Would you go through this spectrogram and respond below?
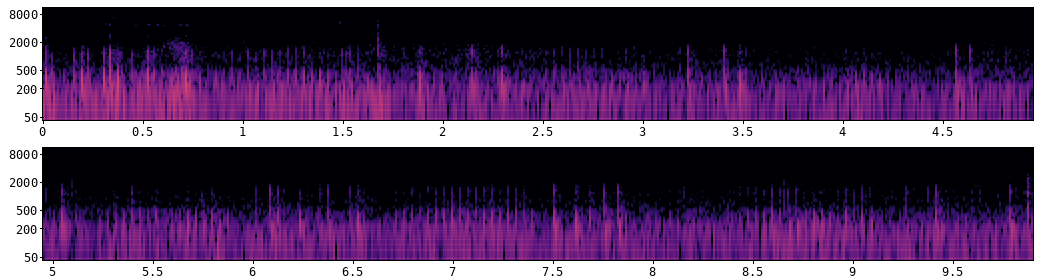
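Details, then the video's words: A sleeping Munchkin kitten snoring and snorting: soft, quiet, breathy rhythmic pulses repeating rapidly, with a few slightly louder snuffles near the start, in a quiet room. "いびき&鼻息さえ可愛い猫 Kitten's funny and cute snoring and snorting"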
